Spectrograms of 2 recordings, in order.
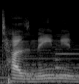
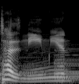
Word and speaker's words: Tasmanian: animal being named that Tasmanian Devil is just like so scary is it titanium Tasmanian oh okay I've been mispronouncing it but that's just scary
